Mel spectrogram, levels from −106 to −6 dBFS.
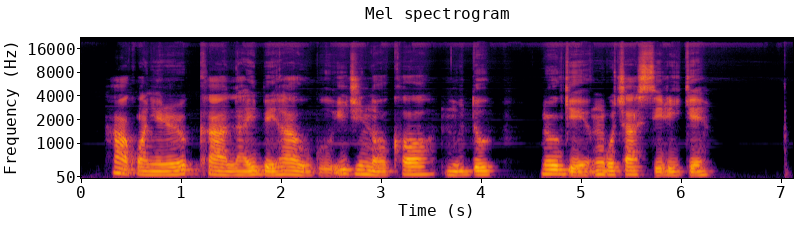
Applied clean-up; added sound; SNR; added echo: neural mask model DeepFilterNet 3.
